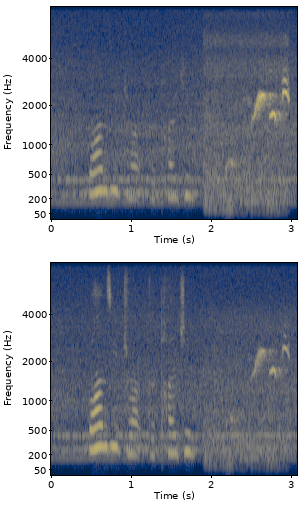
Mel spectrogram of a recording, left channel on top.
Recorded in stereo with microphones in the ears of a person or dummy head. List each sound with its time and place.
0.5 s a woman speaking: 85° right
1.9 s a bird: 40° left (ahead or behind)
